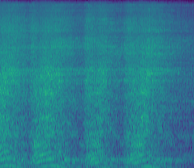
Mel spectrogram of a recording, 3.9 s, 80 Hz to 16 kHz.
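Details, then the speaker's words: 1971 Honda CB750 K1 (build date 7/70), original survivor bike, about 18,000 miles, hard starting and needing carb work: started cold, it surges unevenly about once a second, never settling, despite the idle set when warm the day before; poor cold running. "choke does I know it's cold but it just does not want to run I have the idle set from yesterday when it was warmed up"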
